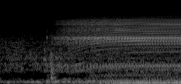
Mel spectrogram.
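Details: Hyundai Starex H1 heater blower motor after repair with a new 12-lamella commutator and copper-graphite brushes: steady electric whir that settles into an even hum, no scraping or ticking; normal blower motor operation.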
